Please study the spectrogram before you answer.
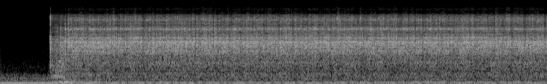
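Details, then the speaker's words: Atlas 10F lathe with a QC42 gearbox, with shafts worn by as much as 30 thou. It is quiet in neutral, then gives a loud, harsh gear clatter and whirr when the change gears engage with the gearbox out: a worn, sloppy gear train that threads poorly. "Gears are pretty bad. They make a lot of noise and they don't don't like to thread currently."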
